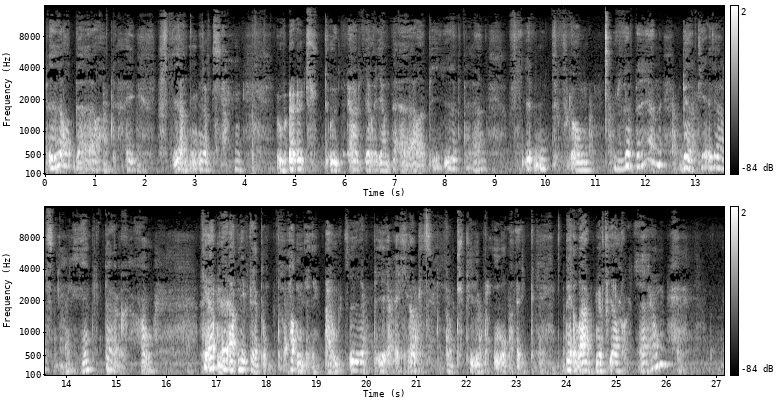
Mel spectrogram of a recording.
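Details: Dysarthria in an adult woman with generalized dystonia.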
